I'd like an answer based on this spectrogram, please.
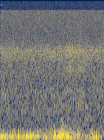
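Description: Near silence, with a faint, uneven low rumble.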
